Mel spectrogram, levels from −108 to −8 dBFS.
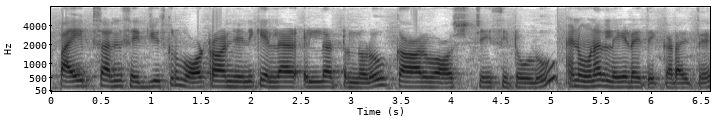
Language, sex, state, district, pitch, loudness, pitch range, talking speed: Telugu, female, Andhra Pradesh, Guntur, 180 Hz, -21 LUFS, 170-190 Hz, 135 wpm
